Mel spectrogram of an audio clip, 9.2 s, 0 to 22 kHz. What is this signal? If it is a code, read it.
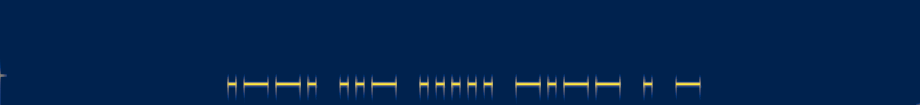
Morse code, heard as a keyed tone, about 15 wpm, 700 Hz. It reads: PU5YET
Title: DXCC-100 Call Signs - 6 Characters - 15wpm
